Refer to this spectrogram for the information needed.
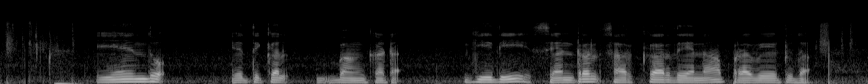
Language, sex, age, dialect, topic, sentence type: Telugu, male, 25-30, Telangana, banking, statement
